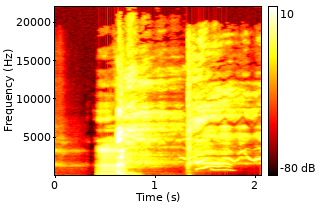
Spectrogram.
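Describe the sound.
A person lets out a long, loud, breathy yawn with a voiced groan that rises and trails off, followed by a brief sharp inhale and a faint, wavering high tone.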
